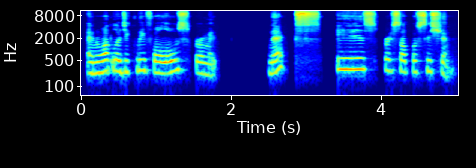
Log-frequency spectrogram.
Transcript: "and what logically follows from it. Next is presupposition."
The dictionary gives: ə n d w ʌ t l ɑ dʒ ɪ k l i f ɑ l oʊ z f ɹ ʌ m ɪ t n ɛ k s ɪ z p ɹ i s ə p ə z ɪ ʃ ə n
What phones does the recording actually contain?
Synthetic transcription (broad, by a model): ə n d w ʌ t l ɑ dʒ ɪ k l i f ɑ l oʊ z f ɹ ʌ m ɪ t n ɛ k s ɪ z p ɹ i s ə p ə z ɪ ʃ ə n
